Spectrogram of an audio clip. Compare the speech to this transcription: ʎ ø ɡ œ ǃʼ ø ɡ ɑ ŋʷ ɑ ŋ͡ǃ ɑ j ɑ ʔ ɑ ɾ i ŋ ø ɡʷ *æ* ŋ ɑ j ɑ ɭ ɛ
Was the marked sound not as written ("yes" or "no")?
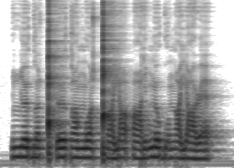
yes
